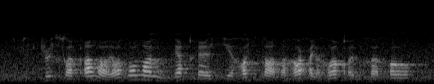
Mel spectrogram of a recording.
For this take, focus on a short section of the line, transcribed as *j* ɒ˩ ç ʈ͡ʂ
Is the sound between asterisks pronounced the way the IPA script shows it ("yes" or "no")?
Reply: no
